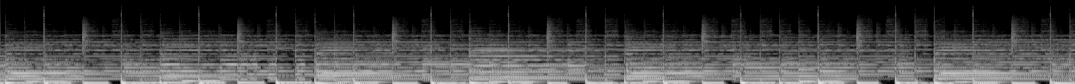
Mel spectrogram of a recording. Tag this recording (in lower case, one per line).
music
